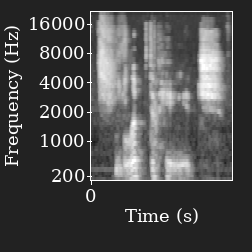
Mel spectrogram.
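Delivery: slow whispered aside. Real, not acted. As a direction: whisper the instruction off-mic. Quiet aside to class.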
